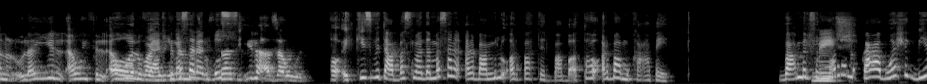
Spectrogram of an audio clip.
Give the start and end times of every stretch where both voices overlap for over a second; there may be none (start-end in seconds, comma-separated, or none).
1.1-2.5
